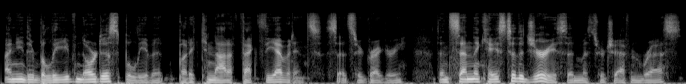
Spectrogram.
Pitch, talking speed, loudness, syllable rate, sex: 100 Hz, 220 wpm, -19 LUFS, 6.4 syllables/s, male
